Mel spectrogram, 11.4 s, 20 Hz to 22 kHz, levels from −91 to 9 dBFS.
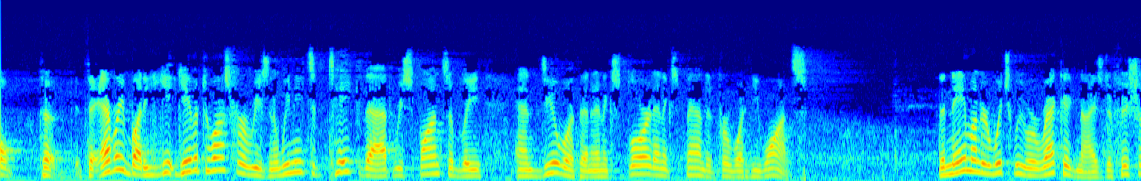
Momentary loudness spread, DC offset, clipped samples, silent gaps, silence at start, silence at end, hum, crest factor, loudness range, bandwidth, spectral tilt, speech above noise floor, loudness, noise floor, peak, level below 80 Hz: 9 LU; under 0.1%; under 0.1%; none; 0 s; 0 s; none; 22 dB; 5 LU; 7.8 kHz; -6.5 dB/octave; 24 dB; -25 LUFS; -48 dBFS; -4 dBFS; -60 dBFS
